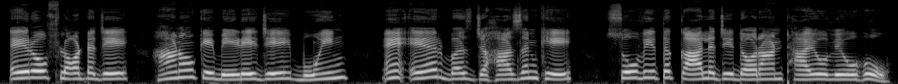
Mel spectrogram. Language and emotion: Sindhi, neutral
